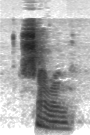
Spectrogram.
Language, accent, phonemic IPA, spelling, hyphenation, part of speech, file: English, Southern England, /ˈʃæɹəʊ/, sharrow, shar‧row, noun, LL-Q1860 (eng)-sharrow.wav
